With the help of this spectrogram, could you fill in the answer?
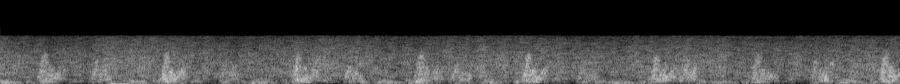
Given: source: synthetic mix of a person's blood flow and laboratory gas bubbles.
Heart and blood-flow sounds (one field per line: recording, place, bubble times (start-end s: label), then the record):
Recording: Doppler ultrasound of blood flow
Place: precordium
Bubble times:
8.18-8.35 s: bubbles
From the record:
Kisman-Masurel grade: 123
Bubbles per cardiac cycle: 1 to 2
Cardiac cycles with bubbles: 10 to 50%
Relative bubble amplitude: loud (0.450 to 0.775)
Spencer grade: 2 (many but less than half of the cardiac periods contain bubble signals, singularly or in groups)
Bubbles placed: only in the low amplitude regions of the cardiac cycle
